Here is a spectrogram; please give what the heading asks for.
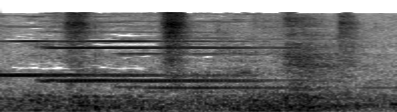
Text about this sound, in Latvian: Nav kvoruma. Tātad lūdzu vēlreiz zvanu.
